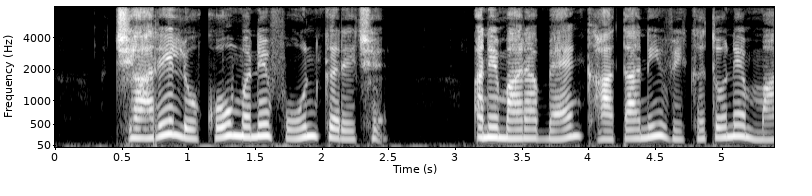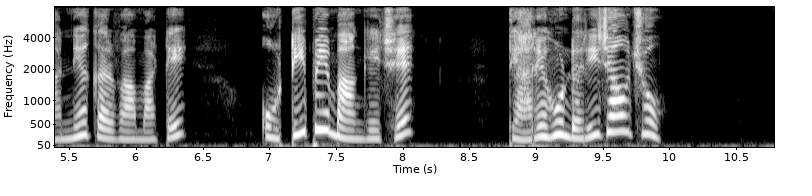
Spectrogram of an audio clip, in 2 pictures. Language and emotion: Gujarati, fearful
